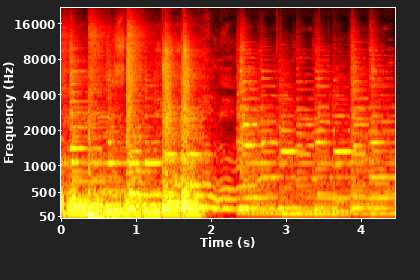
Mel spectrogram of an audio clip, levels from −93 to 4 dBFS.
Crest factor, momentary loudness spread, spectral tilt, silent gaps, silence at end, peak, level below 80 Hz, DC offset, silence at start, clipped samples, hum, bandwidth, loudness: 14 dB; 10 LU; -5 dB/octave; none; 0 s; 0 dBFS; -24 dBFS; under 0.1%; 0 s; under 0.1%; none; over 20 kHz; -15 LUFS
